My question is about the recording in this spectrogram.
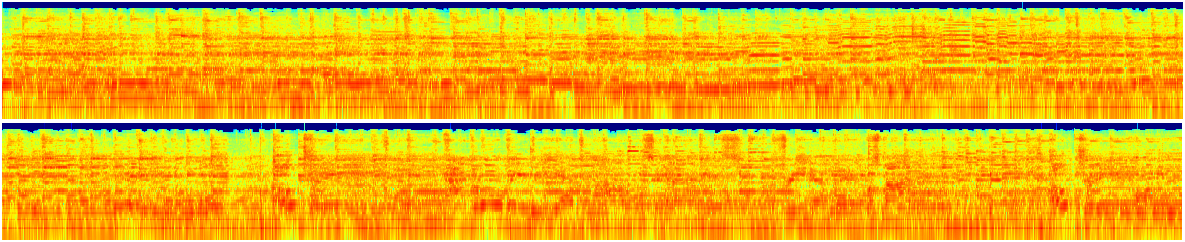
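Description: Live bluegrass band playing: bowed fiddle over strummed acoustic guitars, mandolin and plucked upright bass, in a steady, even texture.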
